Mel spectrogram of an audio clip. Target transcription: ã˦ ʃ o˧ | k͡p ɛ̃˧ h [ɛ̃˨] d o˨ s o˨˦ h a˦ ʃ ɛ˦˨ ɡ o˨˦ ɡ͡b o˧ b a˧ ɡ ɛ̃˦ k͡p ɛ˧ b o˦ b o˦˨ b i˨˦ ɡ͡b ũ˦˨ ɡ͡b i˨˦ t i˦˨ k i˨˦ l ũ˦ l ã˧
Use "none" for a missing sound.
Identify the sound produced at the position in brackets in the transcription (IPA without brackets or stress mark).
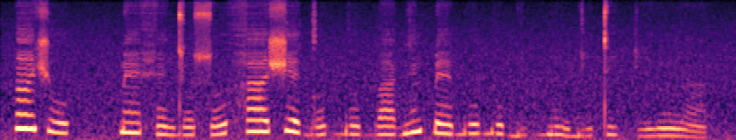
ɛ̃˨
